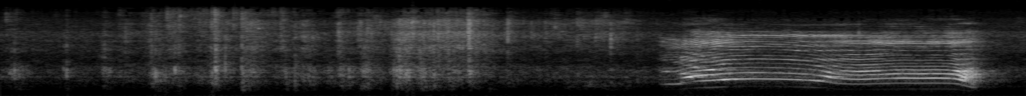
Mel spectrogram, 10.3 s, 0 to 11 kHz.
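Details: Twelve-point red deer stag bellowing at the peak of the October 2023 rut in Iberia, at Cerro Escribano and La Tinajilla, Refugio de Fauna Chico Mendes; after about six seconds of rustling background noise comes a loud, hoarse, harmonic roar lasting roughly three seconds, dipping slightly in pitch.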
